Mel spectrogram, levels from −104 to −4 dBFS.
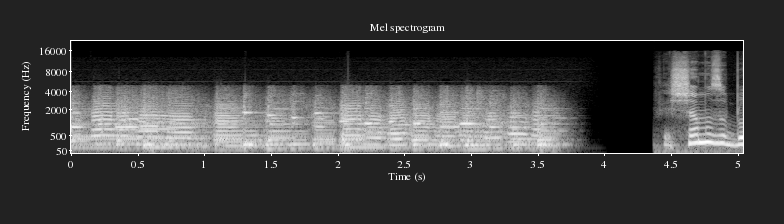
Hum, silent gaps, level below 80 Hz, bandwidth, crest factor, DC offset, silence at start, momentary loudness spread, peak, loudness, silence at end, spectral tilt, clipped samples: none; 4.01-4.36 s; -50 dBFS; 14 kHz; 14 dB; under 0.1%; 0 s; 8 LU; 0 dBFS; -14 LUFS; 0 s; -4.5 dB/octave; under 0.1%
